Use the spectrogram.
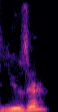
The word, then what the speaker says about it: usr: so Universal system resources I will typically just pronounce this as user so here these are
